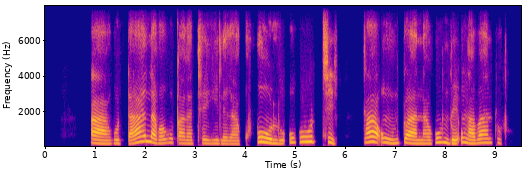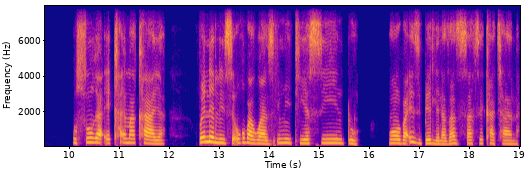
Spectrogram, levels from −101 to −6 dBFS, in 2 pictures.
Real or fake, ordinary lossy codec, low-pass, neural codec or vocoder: real; Opus, 16 kbps; 7.2 kHz; none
